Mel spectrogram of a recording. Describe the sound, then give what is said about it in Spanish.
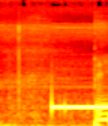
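A ringback tone sounds on an unanswered telephone call during a Spanish radio show. A single steady mid-pitched tone starts loud after a short, faint, noisy lead-in and holds to the end. “Y resulta que José Mariano ahora no nos coge el teléfono.”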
